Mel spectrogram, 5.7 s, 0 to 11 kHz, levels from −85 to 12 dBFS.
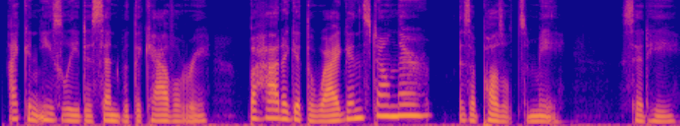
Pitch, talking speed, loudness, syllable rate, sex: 175 Hz, 235 wpm, -20 LUFS, 6.7 syllables/s, female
